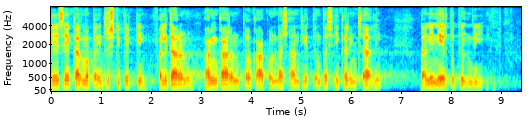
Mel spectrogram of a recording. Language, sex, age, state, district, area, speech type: Telugu, male, 18-30, Telangana, Nagarkurnool, urban, spontaneous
